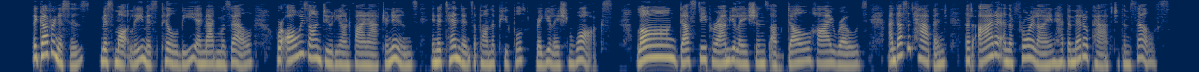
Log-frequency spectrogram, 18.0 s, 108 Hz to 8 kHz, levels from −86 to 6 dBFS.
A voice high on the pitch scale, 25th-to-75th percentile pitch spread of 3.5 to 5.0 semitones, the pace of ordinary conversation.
Yes: high, 195 Hz; average, 4.3 semitones; average, 145 wpm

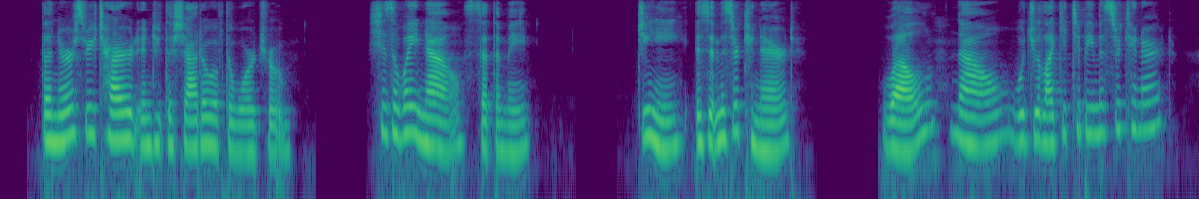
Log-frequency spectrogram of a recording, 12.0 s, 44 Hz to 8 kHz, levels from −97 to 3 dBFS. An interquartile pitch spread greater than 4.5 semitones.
Yes: wide, 5.4 semitones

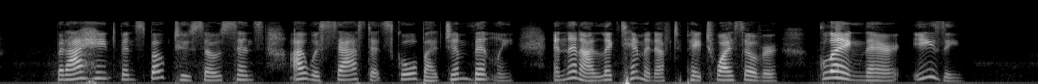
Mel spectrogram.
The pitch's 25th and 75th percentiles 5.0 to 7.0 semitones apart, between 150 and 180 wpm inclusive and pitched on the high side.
Yes: wide, 5.5 semitones; average, 170 wpm; high, 215 Hz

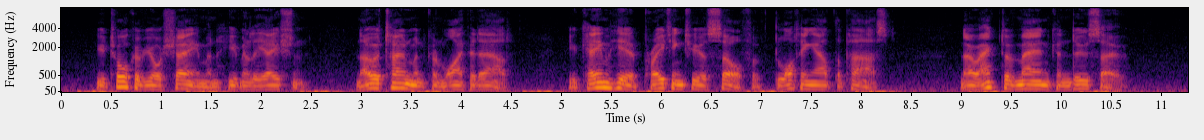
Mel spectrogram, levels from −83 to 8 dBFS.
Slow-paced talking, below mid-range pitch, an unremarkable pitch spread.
No: average, 165 wpm; low, 100 Hz; average, 3.6 semitones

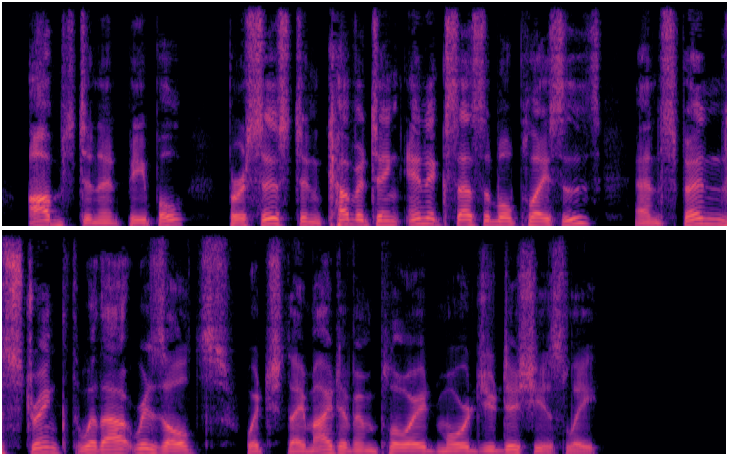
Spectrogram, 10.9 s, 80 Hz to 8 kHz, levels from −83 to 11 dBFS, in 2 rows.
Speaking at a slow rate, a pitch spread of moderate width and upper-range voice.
No: slow, 105 wpm; average, 5.0 semitones; low, 130 Hz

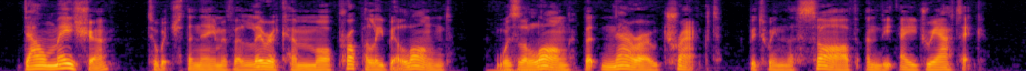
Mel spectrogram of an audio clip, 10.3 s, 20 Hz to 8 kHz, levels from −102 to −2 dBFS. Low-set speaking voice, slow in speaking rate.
Yes: very low, 95 Hz; slow, 130 wpm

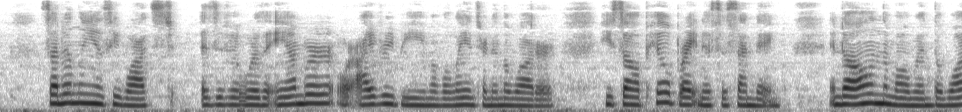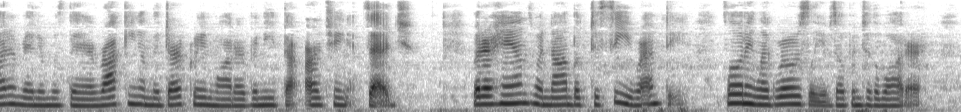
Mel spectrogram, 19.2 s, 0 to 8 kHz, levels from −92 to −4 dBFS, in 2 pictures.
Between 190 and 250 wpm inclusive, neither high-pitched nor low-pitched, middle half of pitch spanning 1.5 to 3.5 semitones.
No: average, 195 wpm; high, 195 Hz; average, 2.7 semitones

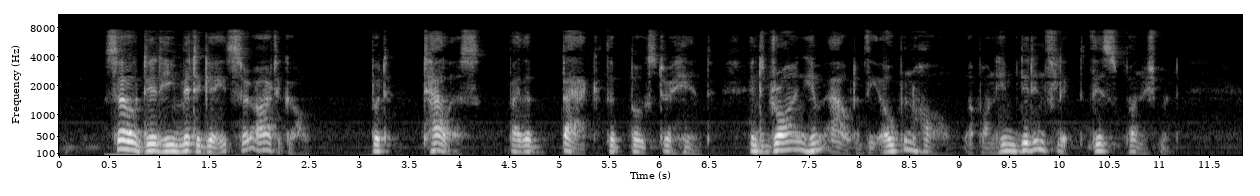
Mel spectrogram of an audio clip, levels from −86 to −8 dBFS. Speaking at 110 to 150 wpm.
Yes: average, 145 wpm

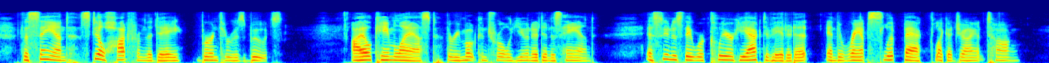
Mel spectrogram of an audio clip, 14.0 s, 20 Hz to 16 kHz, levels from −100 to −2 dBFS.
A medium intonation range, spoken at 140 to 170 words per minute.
No: narrow, 2.1 semitones; average, 165 wpm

